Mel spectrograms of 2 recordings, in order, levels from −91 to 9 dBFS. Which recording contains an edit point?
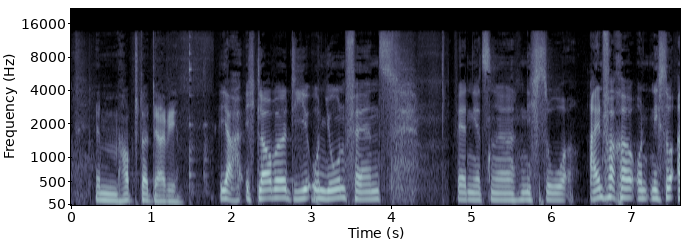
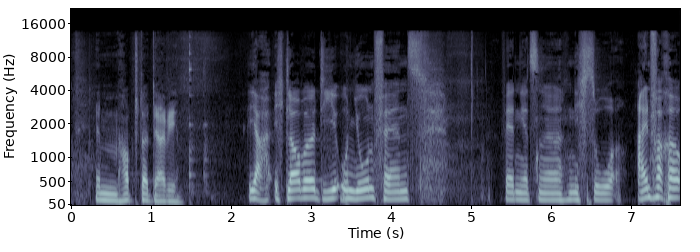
first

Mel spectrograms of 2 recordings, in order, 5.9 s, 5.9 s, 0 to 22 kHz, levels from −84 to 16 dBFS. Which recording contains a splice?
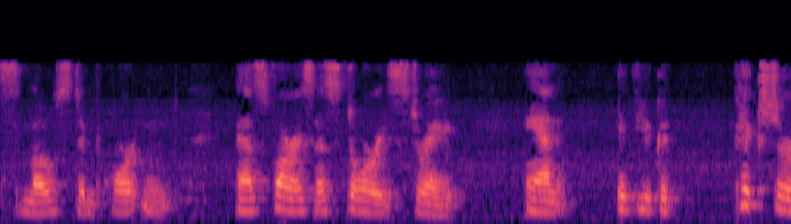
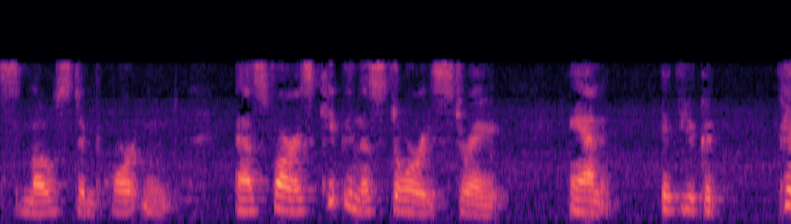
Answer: first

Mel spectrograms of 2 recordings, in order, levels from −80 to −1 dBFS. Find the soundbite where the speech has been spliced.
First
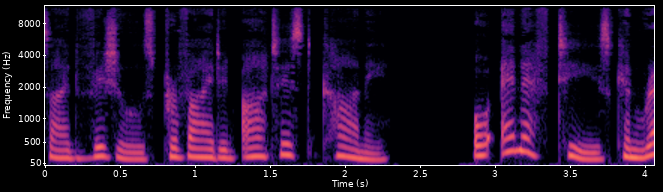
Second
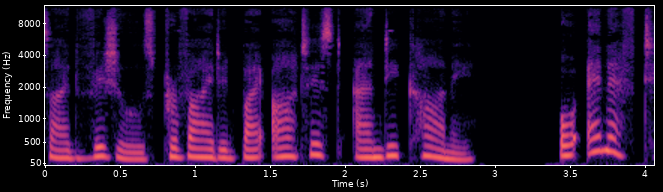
first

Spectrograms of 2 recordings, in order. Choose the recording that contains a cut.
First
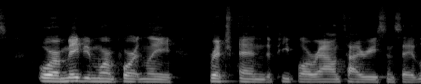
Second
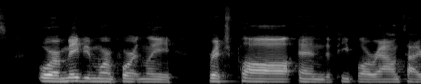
first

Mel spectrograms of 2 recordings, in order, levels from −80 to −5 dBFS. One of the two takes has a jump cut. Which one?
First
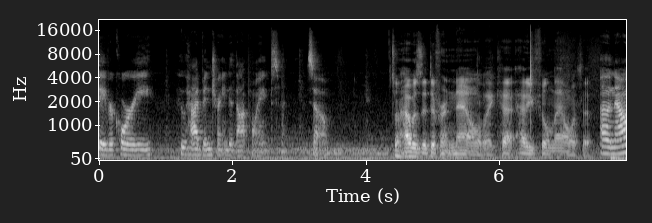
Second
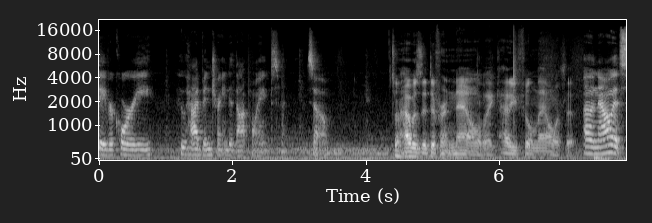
second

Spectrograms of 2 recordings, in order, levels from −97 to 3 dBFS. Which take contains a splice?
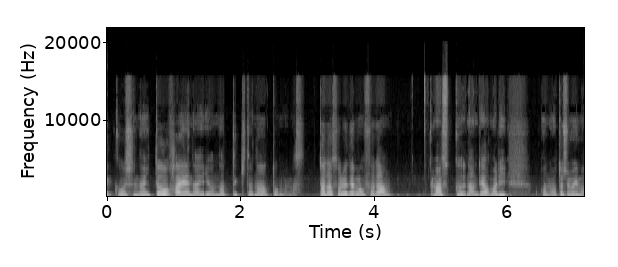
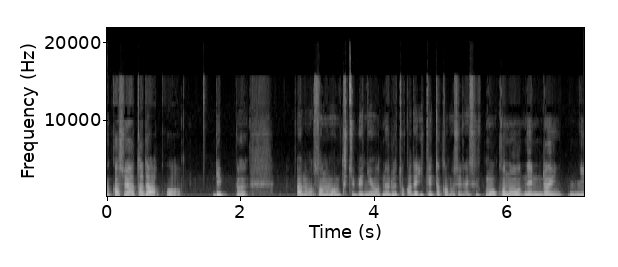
second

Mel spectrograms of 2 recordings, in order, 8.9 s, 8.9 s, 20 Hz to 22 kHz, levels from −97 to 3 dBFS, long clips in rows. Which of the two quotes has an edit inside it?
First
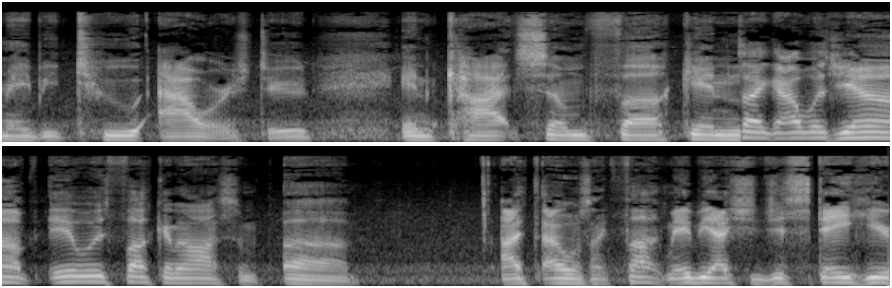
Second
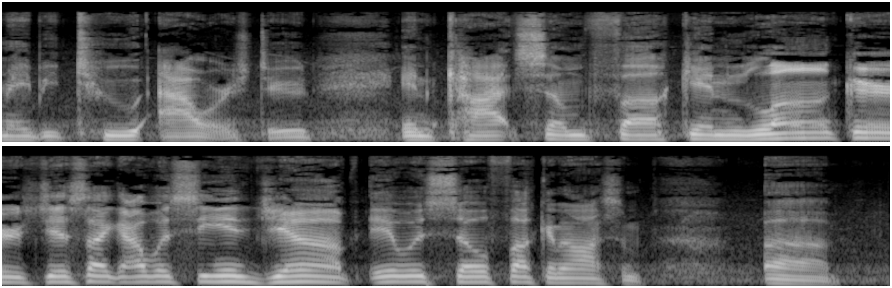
first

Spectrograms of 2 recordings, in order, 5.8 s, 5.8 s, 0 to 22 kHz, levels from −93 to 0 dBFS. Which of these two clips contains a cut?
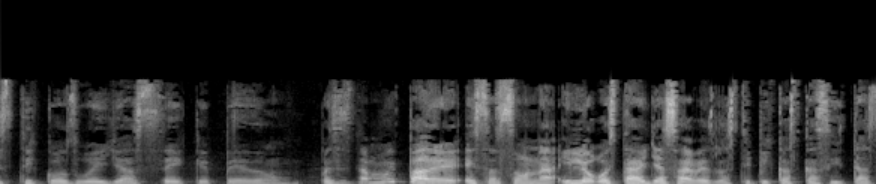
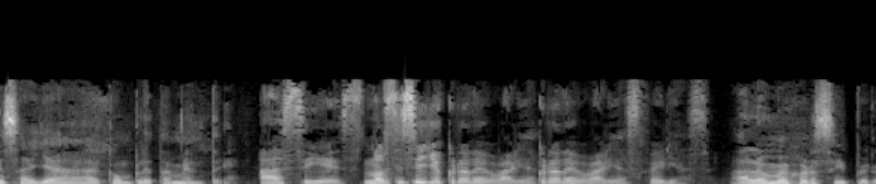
second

